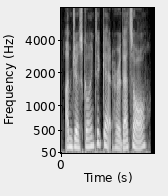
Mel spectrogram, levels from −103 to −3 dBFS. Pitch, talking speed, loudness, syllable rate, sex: 160 Hz, 255 wpm, -18 LUFS, 4.9 syllables/s, female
